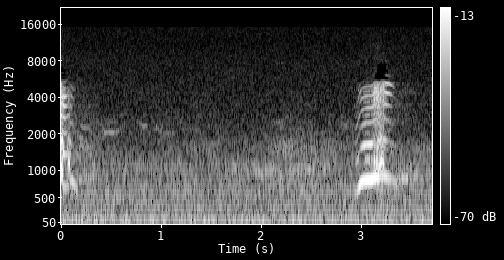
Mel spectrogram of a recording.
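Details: Fox making a weird noise: a faint harmonic cry at the start, then one loud, hoarse cry near the end that rises sharply and falls away, with steady low hiss between.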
